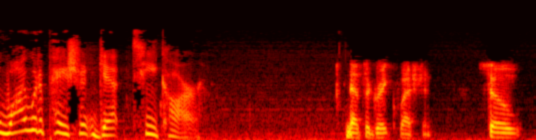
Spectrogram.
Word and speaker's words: TCAR: Can you pronounce it for us and tell us what it is? Sure. So we call this TCAR, and what that stands for is transcarotid arterial revascularization.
